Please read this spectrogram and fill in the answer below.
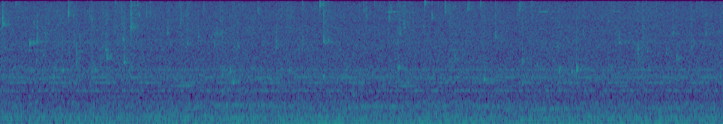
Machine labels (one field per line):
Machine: pump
